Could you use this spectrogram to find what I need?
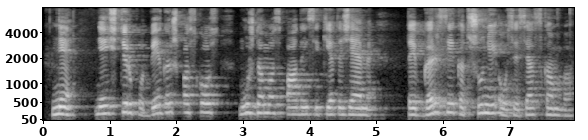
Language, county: Lithuanian, Panevėžys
